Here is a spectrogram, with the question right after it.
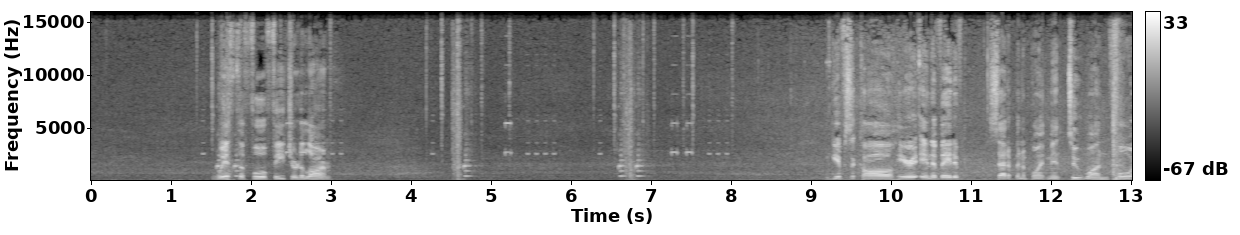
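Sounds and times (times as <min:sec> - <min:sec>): car alarm chirp: 0:01.4 - 0:03.2, 0:04.2 - 0:08.0.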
